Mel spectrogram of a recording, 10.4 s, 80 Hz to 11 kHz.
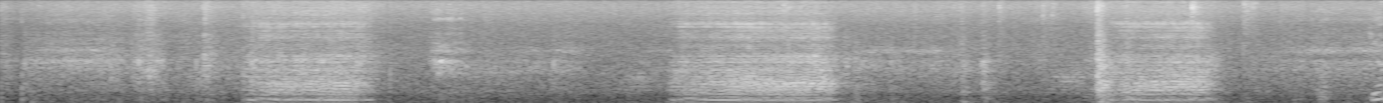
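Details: Adult man asleep at 3 a.m.: loud, rough snores about every three seconds, roughly 20 a minute, with quiet breathing between; steady heavy snoring, described as loud enough to shake the walls.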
